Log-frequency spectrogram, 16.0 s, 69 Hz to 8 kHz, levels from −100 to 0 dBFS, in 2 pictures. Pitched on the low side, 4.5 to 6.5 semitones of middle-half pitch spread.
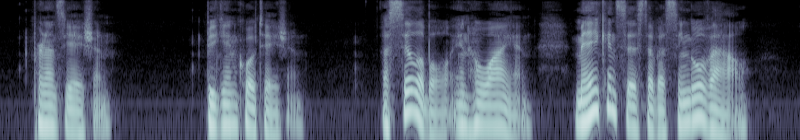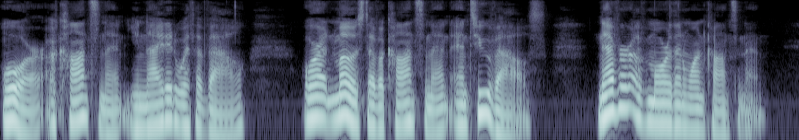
Yes: low, 115 Hz; average, 4.9 semitones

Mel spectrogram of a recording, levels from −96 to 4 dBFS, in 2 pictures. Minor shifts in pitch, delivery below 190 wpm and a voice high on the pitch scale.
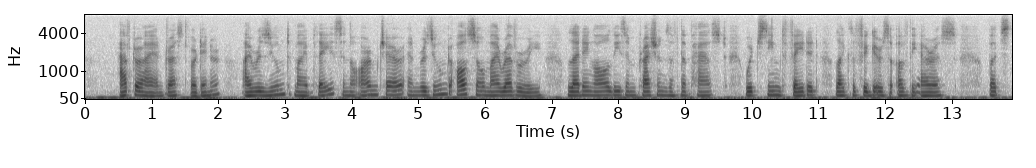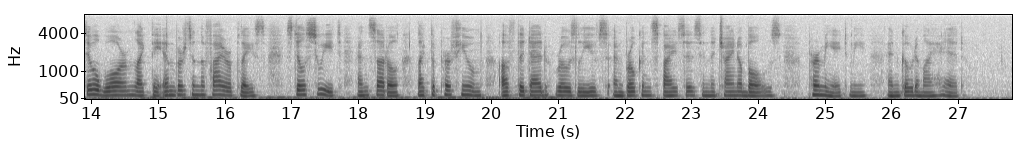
No: narrow, 2.0 semitones; average, 155 wpm; medium, 140 Hz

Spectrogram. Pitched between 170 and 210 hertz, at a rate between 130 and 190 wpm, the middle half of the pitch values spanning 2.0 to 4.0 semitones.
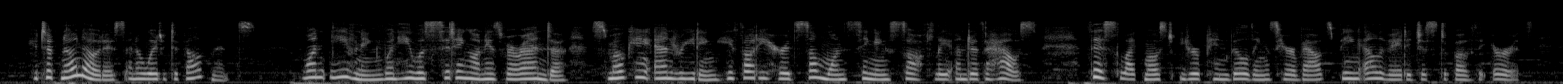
No: very high, 250 Hz; average, 160 wpm; average, 3.3 semitones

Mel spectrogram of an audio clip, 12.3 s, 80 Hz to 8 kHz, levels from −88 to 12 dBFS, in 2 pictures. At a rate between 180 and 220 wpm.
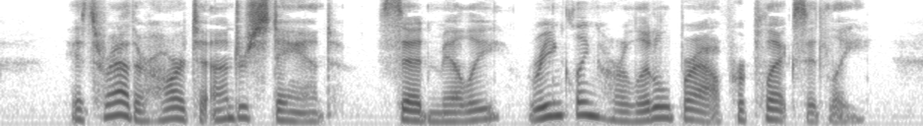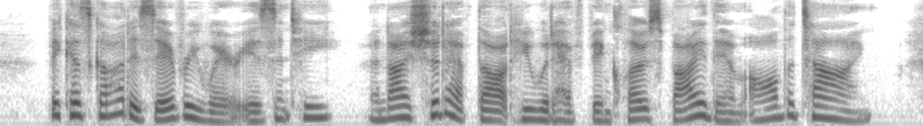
No: average, 160 wpm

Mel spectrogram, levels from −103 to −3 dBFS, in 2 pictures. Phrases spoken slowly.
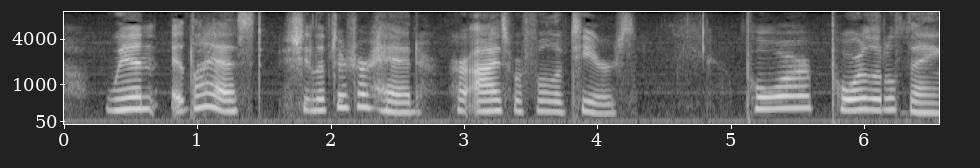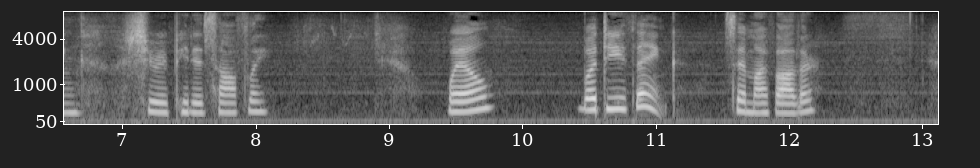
Yes: slow, 130 wpm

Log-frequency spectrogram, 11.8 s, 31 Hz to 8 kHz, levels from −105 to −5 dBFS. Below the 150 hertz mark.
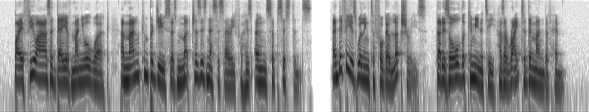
Yes: medium, 140 Hz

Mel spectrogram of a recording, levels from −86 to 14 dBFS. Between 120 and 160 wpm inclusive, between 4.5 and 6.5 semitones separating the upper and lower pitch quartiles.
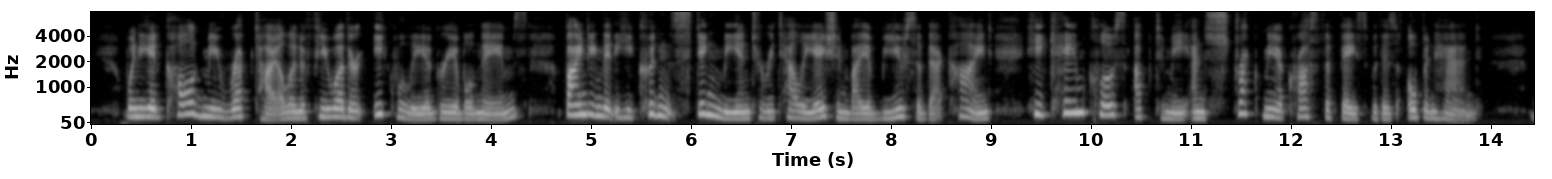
No: average, 175 wpm; wide, 5.6 semitones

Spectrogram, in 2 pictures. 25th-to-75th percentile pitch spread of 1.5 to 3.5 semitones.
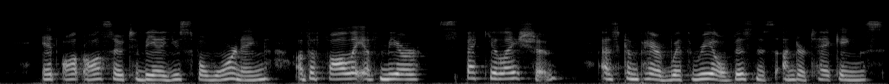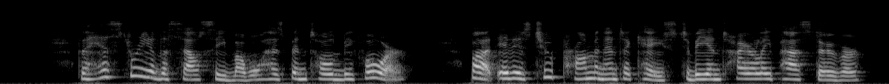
Yes: average, 2.8 semitones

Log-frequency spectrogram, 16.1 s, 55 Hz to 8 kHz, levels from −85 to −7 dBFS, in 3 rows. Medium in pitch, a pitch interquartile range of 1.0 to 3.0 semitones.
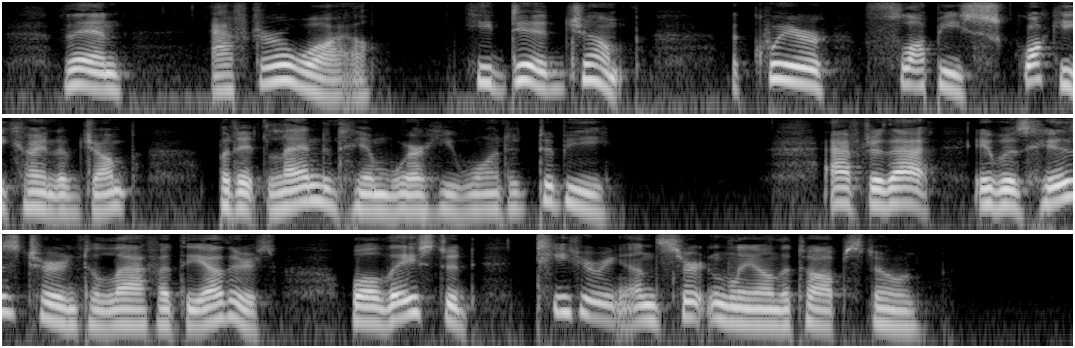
No: medium, 165 Hz; average, 5.1 semitones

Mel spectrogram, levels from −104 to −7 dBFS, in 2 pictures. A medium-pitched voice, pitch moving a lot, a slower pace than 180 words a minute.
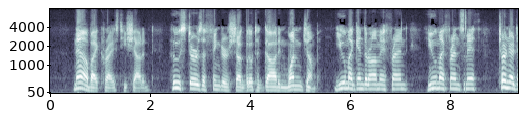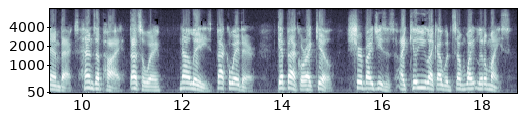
No: medium, 165 Hz; wide, 6.3 semitones; average, 185 wpm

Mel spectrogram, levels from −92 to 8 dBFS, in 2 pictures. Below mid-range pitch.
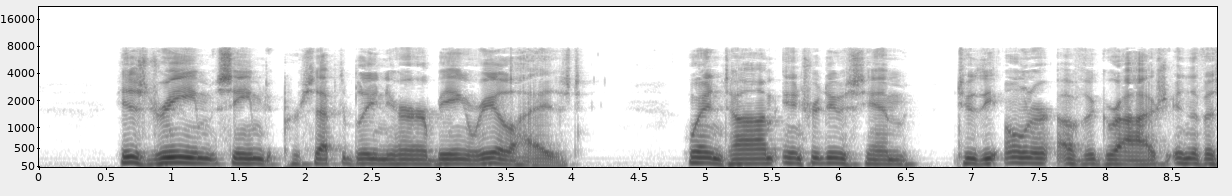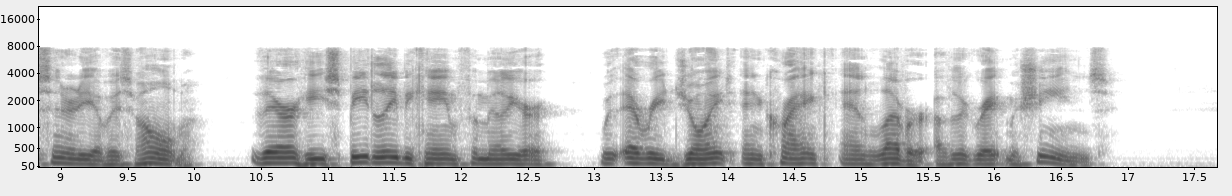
Yes: low, 115 Hz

